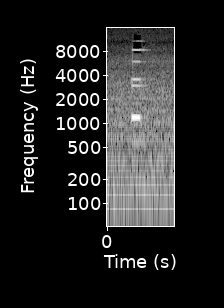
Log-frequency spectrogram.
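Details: A single short electronic beep against quiet room noise from an Alaris infusion pump as the channel select is long-pressed to switch the channel off after terminating an IV fluid infusion.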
